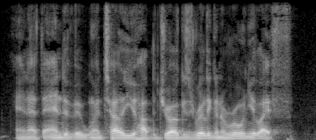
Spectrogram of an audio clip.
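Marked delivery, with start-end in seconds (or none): none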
